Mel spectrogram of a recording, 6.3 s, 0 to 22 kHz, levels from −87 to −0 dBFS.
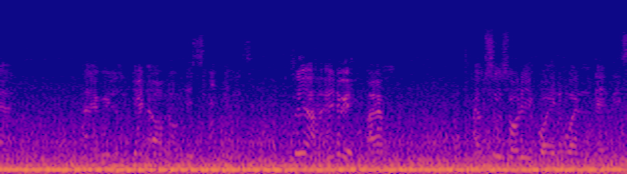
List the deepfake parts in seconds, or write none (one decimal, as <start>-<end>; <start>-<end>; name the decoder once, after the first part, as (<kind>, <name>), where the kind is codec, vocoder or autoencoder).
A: none

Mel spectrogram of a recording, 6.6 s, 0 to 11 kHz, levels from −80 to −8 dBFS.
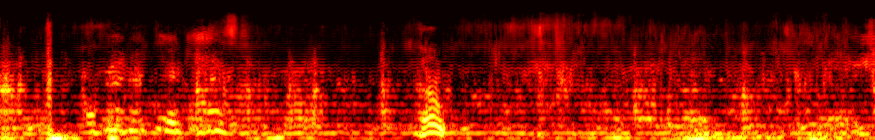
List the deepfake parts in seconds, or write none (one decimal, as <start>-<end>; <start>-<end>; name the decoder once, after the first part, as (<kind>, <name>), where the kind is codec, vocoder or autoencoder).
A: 0.0-6.6 (vocoder, BigVGAN v2)

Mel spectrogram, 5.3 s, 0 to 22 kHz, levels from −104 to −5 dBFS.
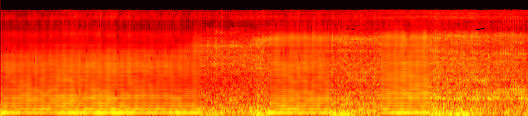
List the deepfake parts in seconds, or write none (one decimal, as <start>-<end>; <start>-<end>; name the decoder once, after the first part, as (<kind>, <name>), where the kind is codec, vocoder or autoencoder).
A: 0.0-2.0 (vocoder, BigVGAN v2); 2.7-3.3; 3.8-4.3

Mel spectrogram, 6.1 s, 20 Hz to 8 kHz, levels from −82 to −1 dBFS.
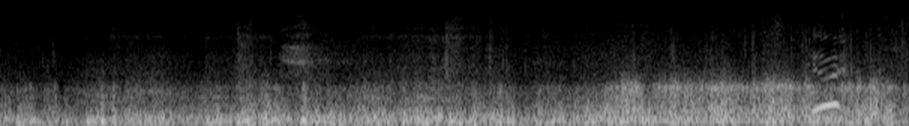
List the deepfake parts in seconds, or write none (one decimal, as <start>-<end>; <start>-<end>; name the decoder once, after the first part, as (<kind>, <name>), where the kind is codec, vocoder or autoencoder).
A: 0.5-1.8 (autoencoder, DAC-VAE); 2.4-3.2

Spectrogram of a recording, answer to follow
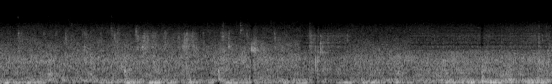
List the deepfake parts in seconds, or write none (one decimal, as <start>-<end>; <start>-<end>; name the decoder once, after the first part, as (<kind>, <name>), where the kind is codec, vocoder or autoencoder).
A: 3.0-3.5 (codec, SNAC); 4.1-5.5

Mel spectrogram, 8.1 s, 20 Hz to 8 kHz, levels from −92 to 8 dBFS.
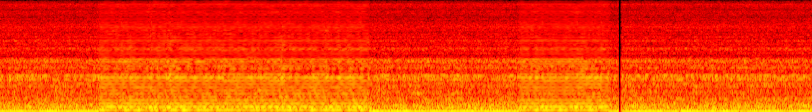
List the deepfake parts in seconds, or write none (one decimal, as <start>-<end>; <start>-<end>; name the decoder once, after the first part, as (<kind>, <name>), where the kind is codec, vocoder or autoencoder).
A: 1.0-3.7 (vocoder, HiFi-GAN); 5.2-6.1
